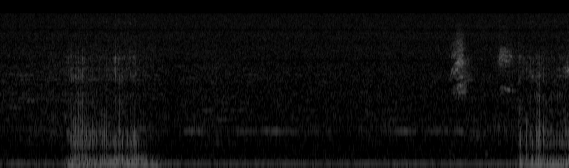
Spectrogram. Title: Snoring grandma # jctg try not to laugh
